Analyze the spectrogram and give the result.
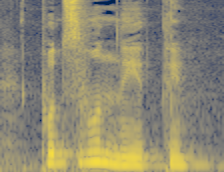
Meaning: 1. to ring, to clang (make a ringing sound) 2. to ring, to call (contact by telephone)
- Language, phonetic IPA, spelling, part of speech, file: Ukrainian, [pɔd͡zwɔˈnɪte], подзвонити, verb, Uk-подзвонити.ogg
